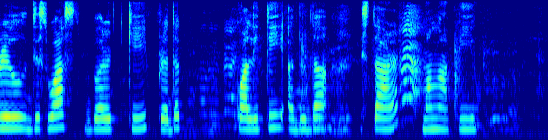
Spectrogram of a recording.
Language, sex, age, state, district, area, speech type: Manipuri, female, 18-30, Manipur, Kangpokpi, rural, read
